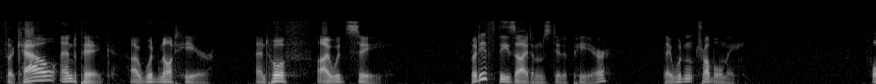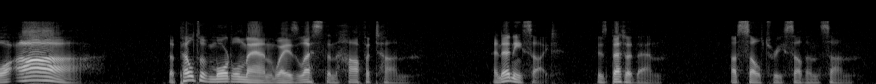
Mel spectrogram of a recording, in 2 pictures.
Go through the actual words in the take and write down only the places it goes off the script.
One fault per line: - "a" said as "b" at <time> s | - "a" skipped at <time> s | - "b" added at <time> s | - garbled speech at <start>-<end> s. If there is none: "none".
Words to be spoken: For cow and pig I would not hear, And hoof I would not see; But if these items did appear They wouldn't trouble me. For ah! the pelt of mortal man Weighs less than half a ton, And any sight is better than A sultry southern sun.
- "not" skipped at 3.5 s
